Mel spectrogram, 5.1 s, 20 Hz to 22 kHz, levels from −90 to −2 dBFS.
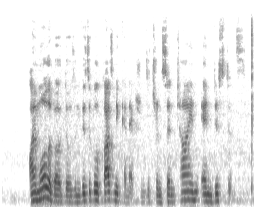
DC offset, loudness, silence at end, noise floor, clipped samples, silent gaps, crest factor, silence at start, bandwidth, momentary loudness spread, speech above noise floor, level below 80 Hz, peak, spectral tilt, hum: under 0.1%; -34 LUFS; 0.05 s; -74 dBFS; under 0.1%; none; 20 dB; 0.6 s; 15.5 kHz; 17 LU; 40 dB; -72 dBFS; -16 dBFS; -5 dB/octave; none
